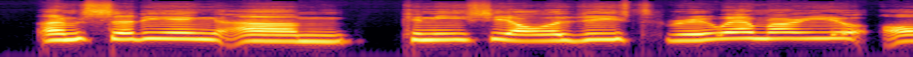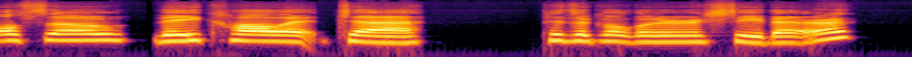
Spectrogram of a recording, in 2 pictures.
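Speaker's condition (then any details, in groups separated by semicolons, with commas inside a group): Cerebral palsy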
